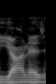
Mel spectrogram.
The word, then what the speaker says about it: Yanez: and it's an Inye, not an In. And so he said he doesn't want to be Yanez anymore. He wants the correct pronunciation, which I totally am behind. Mm-hmm. I totally respect that. So we're going to respect it and change it as well with the Yanez.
